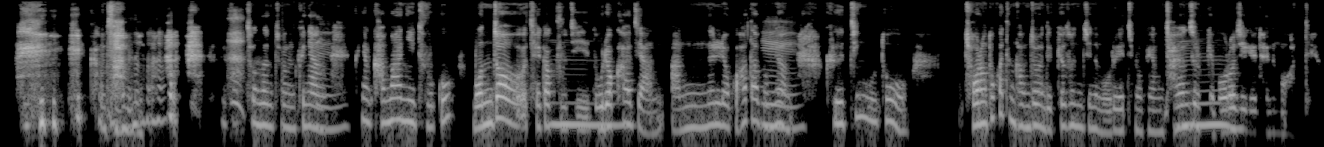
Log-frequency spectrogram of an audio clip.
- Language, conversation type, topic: Korean, unstructured, 친구와 멀어졌을 때 어떤 기분이 드나요?
- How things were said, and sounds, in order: laugh; laughing while speaking: "감사합니다"; laugh; other background noise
